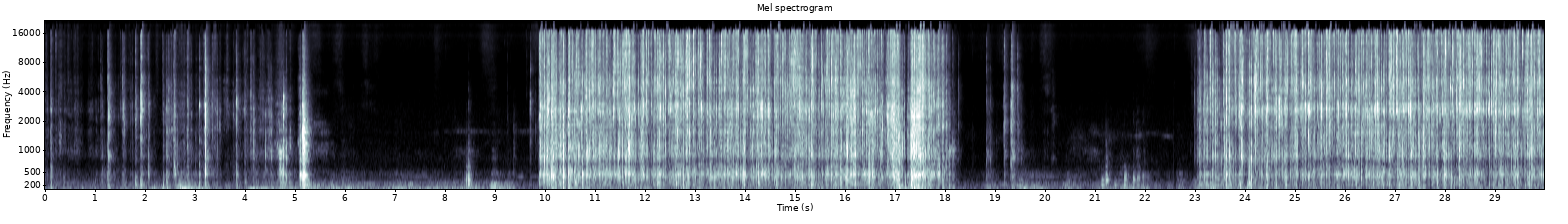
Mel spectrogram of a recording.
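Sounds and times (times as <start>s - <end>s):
wrapper crinkling: 9.7s - 18.3s, 23.0s - 29.9s.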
